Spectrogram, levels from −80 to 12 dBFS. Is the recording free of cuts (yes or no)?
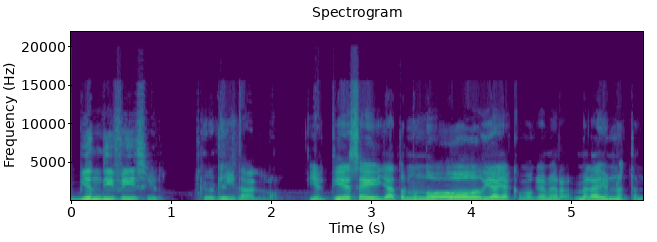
yes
